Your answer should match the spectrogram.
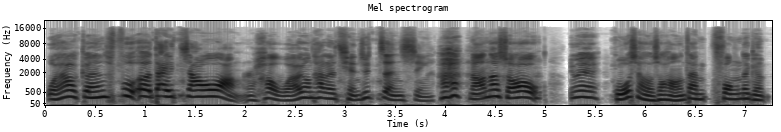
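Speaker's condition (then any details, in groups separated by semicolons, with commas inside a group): Cleft lip and palate, submucous cleft palate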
